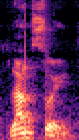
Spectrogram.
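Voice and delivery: usual speaking voice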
